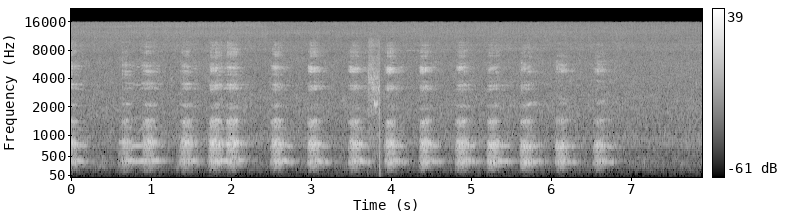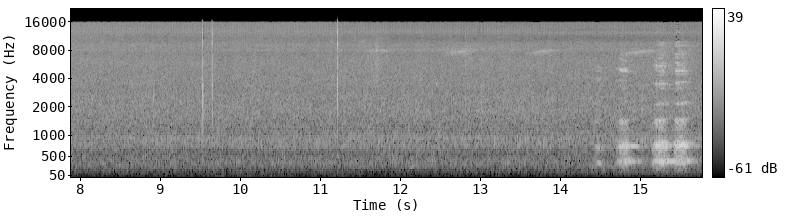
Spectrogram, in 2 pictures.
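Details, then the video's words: Mantled howler monkey male calling near a female in Los Tuxtlas Biosphere Reserve, Veracruz, Mexico, captured by chance; a long run of regular guttural roaring pulses, about two per second, fades into quiet forest before the howling resumes at the end. "Mono Aullador de Manto (Alouatta palliata)"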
